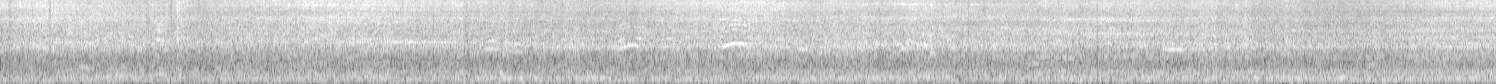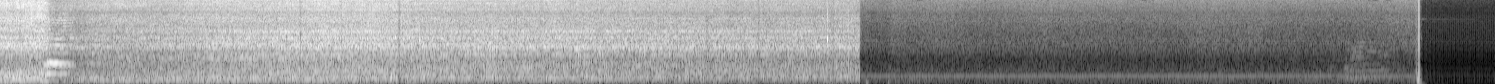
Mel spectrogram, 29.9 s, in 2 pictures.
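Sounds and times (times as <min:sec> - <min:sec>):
train wheels rumbling and clattering: 0:00.0 - 0:23.6.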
